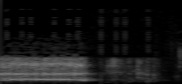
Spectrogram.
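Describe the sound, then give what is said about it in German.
A single strained crow from the rooster next door: one loud, steady, reedy cry that breaks off after under a second into a weaker, sputtering tail. It sounds almost like a bleat, with no talking. “Ganz der Hahn nebenan. Der ist ein Genfehler und was ist das dazu?”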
